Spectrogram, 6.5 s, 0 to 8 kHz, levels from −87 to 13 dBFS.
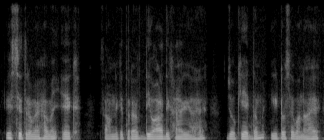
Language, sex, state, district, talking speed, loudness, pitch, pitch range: Hindi, male, Bihar, Kishanganj, 175 wpm, -26 LUFS, 115 Hz, 110-120 Hz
